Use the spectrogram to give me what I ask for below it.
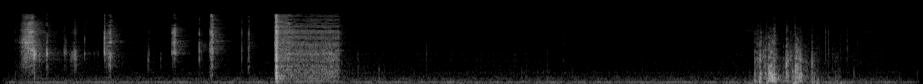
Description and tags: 20170530 wooden.match.02
Extracting a wooden match from a box, igniting, then extinguishing (shaking).
Sennheiser MKH 60 + MKH 30 into Shure FP24 preamp, Tascam DR-60D MkII recorder. Decoded to mid-side stereo with free Voxengo VST plugin
match, ignite, fire, matchstick, flame, light, lighter, spark, ignition, cigarette, matches, matchbox, burning, gas, candle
